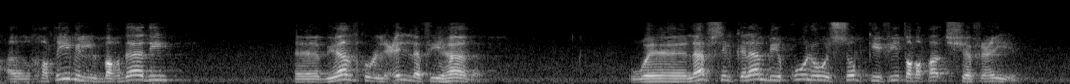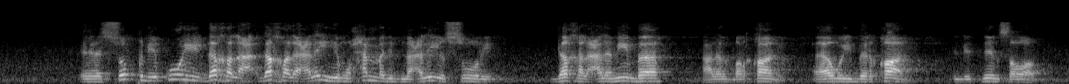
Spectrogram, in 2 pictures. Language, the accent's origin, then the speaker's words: Arabic; Egypt; في بلدنا مصر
